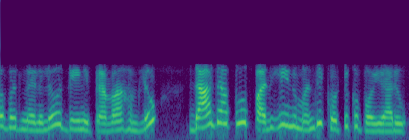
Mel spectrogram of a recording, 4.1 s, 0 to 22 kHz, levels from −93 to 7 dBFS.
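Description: From start to finish the speech sounds buzzy, thin and synthetic, with a muffled top end where nothing above about 3.8 kHz survives. This is the AMR narrowband mobile codec at work, heavily damaged at a low rate that fits 5.15 kbps. It rebuilds the voice from a vocal-tract model excited by a handful of pulses per short subframe. At so few bits the pulses are too sparse, and the result is that mechanical, reedy quality.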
